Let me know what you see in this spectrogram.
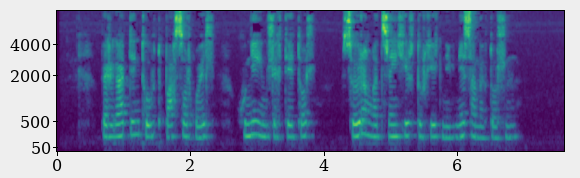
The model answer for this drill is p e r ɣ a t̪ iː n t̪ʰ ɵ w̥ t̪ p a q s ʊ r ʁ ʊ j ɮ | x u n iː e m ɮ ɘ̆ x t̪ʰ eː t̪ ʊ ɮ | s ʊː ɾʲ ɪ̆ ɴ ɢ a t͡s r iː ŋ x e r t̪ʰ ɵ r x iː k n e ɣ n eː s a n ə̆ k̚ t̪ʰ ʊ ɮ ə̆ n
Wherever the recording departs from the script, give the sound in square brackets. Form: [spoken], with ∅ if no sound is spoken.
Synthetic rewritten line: p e r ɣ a t̪ iː n t̪ʰ ɵ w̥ t̪ p a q s ʊ r ʁ ʊ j ɮ | x u n iː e m ɮ ɘ̆ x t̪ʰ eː [t̪ʰ] ʊ ɮ | s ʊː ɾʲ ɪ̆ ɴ ɢ a t͡s r iː ŋ x e r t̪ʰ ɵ r x iː k n e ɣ n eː s a n ə̆ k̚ [t̪] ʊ ɮ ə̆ n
